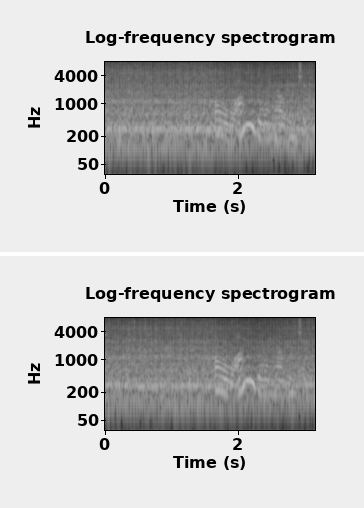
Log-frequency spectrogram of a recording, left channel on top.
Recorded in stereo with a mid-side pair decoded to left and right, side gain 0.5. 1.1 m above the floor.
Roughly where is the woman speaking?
Ahead.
